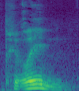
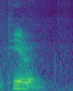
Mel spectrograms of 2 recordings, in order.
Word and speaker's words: Purim: And this event, as we were talking about last week, is memorialized in Jewish history by the feast of Purim, as it's pronounced, or Purim, to us non-Jews.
